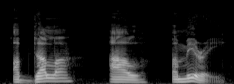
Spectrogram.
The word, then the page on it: Abdullah Al Amiri: American English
